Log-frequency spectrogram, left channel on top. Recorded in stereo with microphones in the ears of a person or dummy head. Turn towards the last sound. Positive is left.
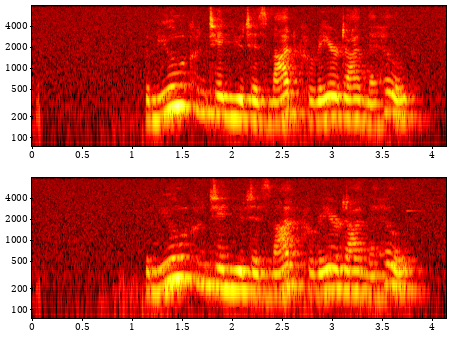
turn(degrees=65)  # may be behind; listen again after turning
